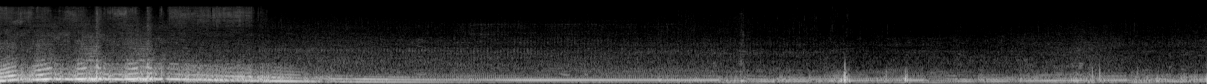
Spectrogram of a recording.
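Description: Car engines revving: the revs climb and fall in the first few seconds, hold steady for a while, then are blipped up and down several times in the second half. A short sharp click sounds once, partway through the blipping.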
